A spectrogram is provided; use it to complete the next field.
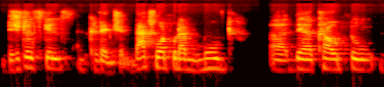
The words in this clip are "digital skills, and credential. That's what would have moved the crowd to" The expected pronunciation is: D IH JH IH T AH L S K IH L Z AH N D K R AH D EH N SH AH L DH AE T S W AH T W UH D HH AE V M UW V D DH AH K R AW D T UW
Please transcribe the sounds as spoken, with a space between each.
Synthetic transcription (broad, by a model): D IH JH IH T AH L S K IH L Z AH N D K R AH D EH N SH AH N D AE T S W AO T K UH D HH AE V M UW V D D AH K R AW D T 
